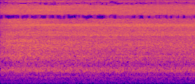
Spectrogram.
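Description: Hair dryer blowing on wet pink paint in a mixed media journal, a loud steady close whir held for the whole moment without talk.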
